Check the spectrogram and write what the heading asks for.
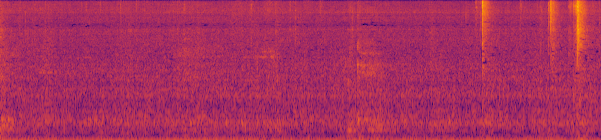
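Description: Quiet room tone, then three or four short crackles near the end as a Maggi seasoning-cube wrapper is handled.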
